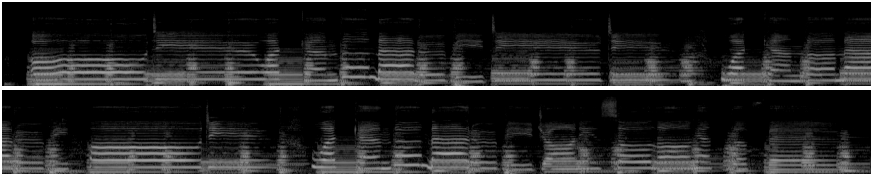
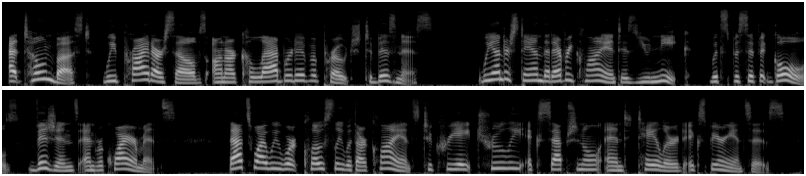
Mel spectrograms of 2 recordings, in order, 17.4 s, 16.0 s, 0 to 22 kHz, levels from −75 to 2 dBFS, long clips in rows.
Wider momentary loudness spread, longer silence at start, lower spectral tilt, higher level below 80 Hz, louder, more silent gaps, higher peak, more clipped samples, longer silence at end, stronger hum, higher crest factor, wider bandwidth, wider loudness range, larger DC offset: about the same, 9 LU vs 10 LU; about the same, 0 s vs 0.05 s; first, -6 dB/octave vs -4.5 dB/octave; about the same, -56 dBFS vs -58 dBFS; second, -32 LUFS vs -28 LUFS; neither; second, -16 dBFS vs -6 dBFS; neither; second, 0 s vs 0.2 s; neither; second, 16 dB vs 22 dB; about the same, 16 kHz vs 15.5 kHz; about the same, 5 LU vs 4 LU; neither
